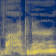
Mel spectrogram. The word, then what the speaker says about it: Wagner: Most Americans don't say Richard Wagner. They usually say Richard Wagner when they're referring to the composer. So I just sort of went for the colloquial.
